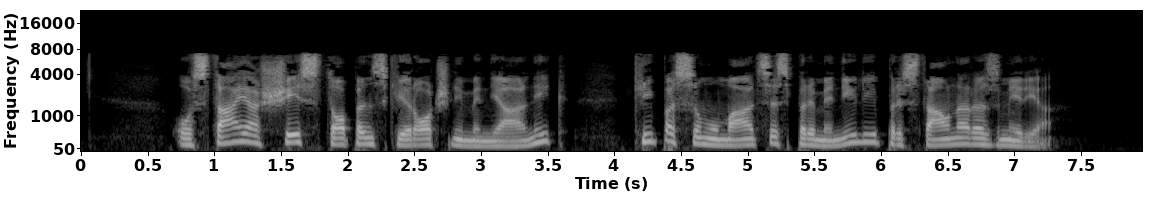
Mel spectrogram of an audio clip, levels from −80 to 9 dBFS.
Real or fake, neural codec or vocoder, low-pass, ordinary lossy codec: real; none; 7.2 kHz; MP3, 32 kbps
